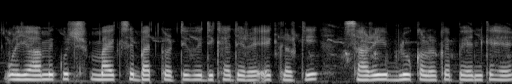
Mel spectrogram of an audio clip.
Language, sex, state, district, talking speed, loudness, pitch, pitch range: Hindi, female, Arunachal Pradesh, Longding, 255 wpm, -17 LUFS, 220 Hz, 215-225 Hz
